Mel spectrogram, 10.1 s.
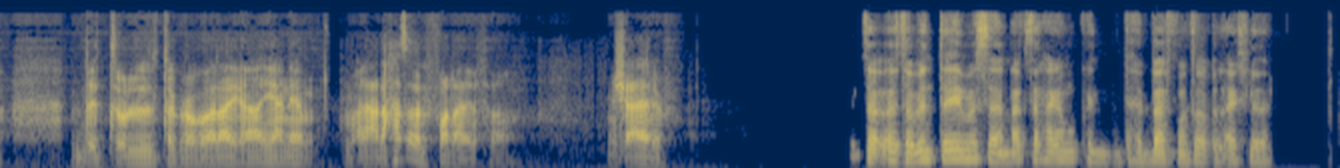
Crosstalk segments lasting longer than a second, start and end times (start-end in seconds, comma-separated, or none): none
